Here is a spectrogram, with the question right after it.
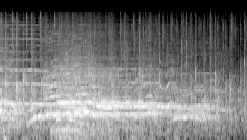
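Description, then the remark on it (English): A crowd cheers and whoops over a steady bed of clapping, many overlapping voices rising loudly in the first seconds, then slowly tapering off toward the end. “As you could probably tell from the crowd reaction, it was wildly mediocre.”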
